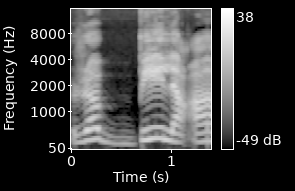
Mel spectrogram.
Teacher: را کو پر آواز پڑھا اور پھر با کے ساتھ ہارڈلی جوڑا کیونکہ با کے اوپر تشدید ہے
